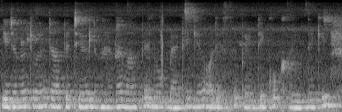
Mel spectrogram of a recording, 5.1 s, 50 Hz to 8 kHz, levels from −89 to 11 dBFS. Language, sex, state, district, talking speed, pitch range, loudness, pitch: Hindi, female, Bihar, Patna, 255 wpm, 185-200 Hz, -14 LUFS, 195 Hz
